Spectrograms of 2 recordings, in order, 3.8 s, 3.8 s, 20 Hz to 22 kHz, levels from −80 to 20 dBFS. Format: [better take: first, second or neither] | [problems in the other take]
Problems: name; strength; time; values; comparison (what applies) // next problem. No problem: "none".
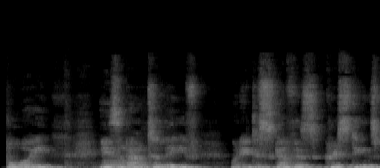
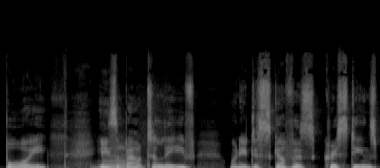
second | off-mic speech; far // room echo; slight; dies away in 0.4 s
